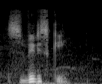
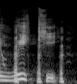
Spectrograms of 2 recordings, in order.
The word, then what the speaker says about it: Svirsky: Oye, te felicito como has pronunciado lo de Svirsky. El único andaluz que lo pronuncia bien. – Oye, pues estaba preocupado, ¿eh? – Del tirón, porque todo el mundo dice whisky.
